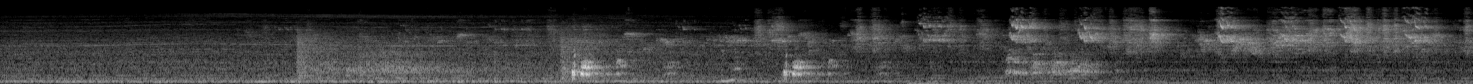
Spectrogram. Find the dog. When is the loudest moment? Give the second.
6 s.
